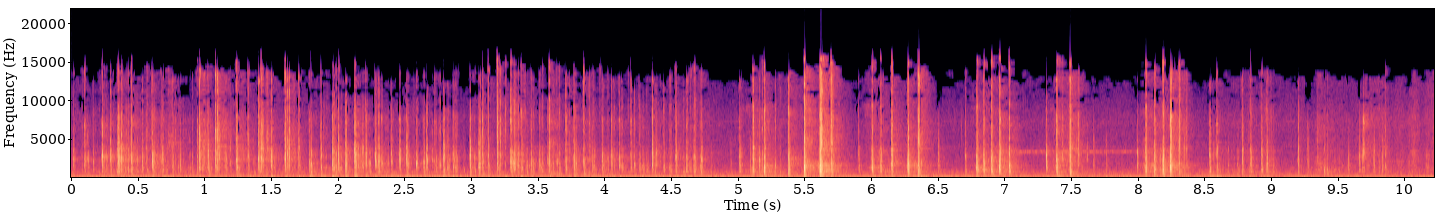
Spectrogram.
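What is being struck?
Plastic computer keyboard.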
